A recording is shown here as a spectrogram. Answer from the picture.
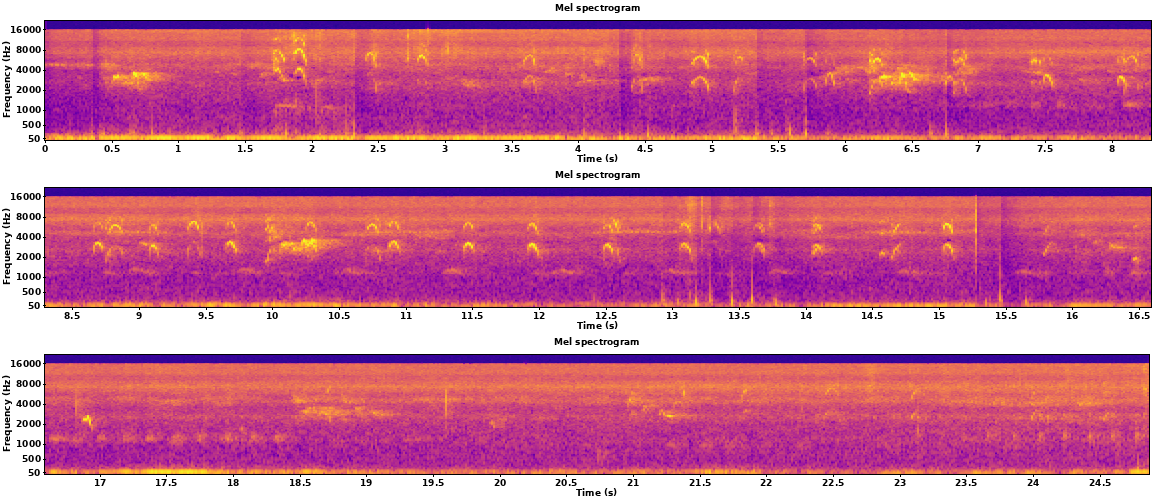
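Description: Bird calls: a run of short, sharp chirps, several a second, through the first half. After that come sparser calls and a quick low chatter, all over a steady low rumble.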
